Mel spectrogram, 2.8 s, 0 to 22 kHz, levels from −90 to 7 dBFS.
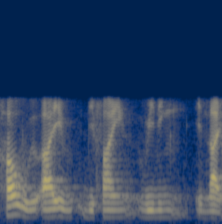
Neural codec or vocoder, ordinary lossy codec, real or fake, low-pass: none; none; real; 3.6 kHz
